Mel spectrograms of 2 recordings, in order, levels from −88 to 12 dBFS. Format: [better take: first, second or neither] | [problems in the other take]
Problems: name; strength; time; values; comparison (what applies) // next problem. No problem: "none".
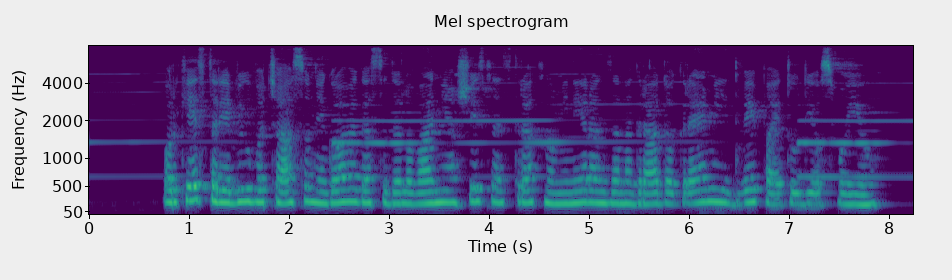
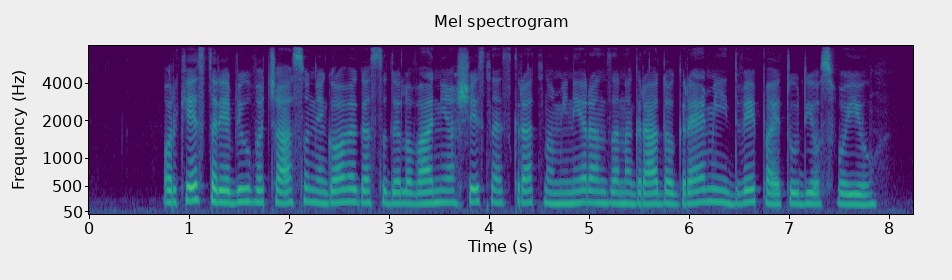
second | noise reduction (classical method WPE with log-MMSE)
